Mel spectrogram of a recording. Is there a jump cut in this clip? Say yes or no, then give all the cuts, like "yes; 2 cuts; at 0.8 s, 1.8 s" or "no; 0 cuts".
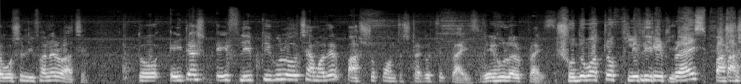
no; 0 cuts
